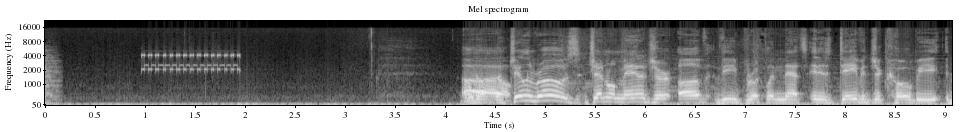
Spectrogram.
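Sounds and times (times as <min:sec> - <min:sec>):
electronic telephone ring: 0:01.0 - 0:02.0
speech: 0:04.2 - 0:09.0.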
